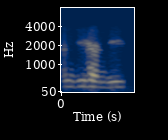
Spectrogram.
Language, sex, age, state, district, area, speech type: Punjabi, female, 30-45, Punjab, Bathinda, urban, conversation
